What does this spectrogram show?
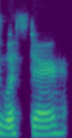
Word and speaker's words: Worcester: that's the one thing i'll correct because it's spelled like worcester but it's worcester um which is knit muck land um but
